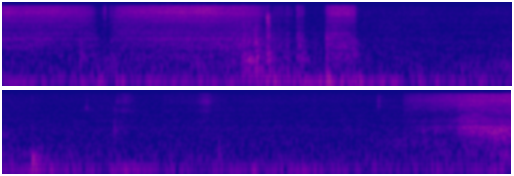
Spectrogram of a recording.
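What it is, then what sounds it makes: Kraft paper sketchbook page. A palm and fingers rub across a tan kraft paper sketchbook page with a soft, broad brushing hiss. A charcoal stick then scratches short hatching strokes as quick, dry ticks over a quiet, low background, and a final swell of rubbing closes the clip.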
